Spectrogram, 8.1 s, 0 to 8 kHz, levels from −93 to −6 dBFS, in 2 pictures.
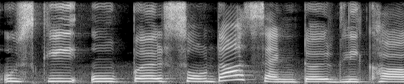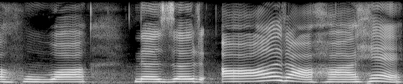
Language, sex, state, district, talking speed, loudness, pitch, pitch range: Hindi, female, Punjab, Fazilka, 75 wpm, -15 LUFS, 245 Hz, 230-270 Hz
